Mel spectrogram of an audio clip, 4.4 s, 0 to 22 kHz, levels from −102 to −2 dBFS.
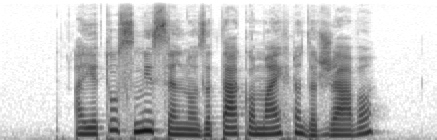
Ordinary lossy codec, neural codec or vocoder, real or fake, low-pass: none; none; real; 19.8 kHz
